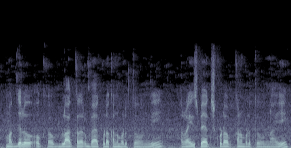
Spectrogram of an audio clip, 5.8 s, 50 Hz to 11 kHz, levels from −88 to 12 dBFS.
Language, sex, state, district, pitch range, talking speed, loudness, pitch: Telugu, male, Telangana, Hyderabad, 95-105 Hz, 135 wpm, -18 LUFS, 100 Hz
